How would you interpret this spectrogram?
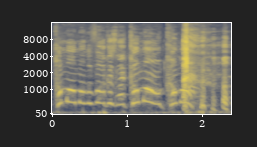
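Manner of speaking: high, loud mock fight call; imitating angry challenge. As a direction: yell it like she's squaring up to brawl. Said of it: "she starts to get mad".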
